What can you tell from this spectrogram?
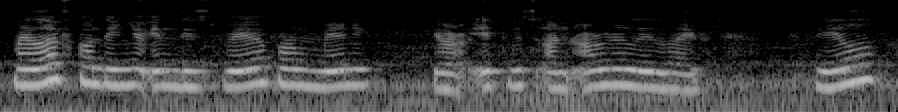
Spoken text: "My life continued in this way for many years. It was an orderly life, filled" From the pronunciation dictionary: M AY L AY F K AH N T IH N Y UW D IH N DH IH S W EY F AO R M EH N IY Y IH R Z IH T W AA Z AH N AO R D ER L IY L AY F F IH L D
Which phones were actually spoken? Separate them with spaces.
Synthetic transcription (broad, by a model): M AY L AY F K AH N T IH N Y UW IH N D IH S W EY F AO R M EH N IY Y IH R IH T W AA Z AH N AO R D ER L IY L AY F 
